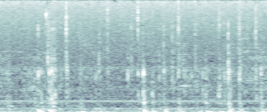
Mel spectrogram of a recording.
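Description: Quick, uneven clatter of keys on a computer keyboard as text is entered into an Excel table, close and clear with short pauses between bursts, no talking.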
